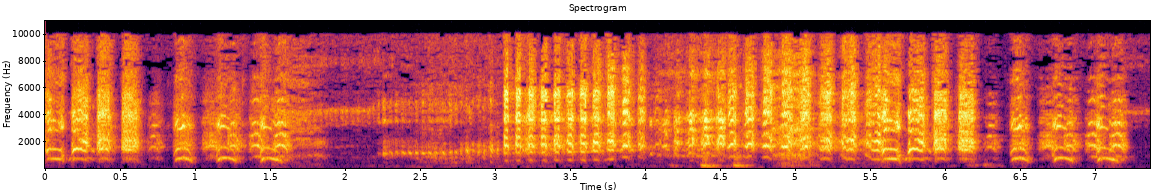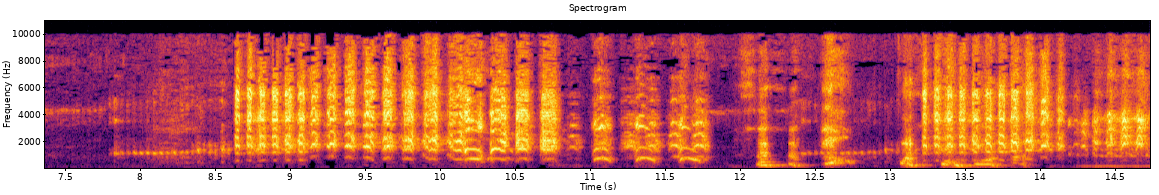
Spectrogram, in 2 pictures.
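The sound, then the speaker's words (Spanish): A mimicking bird imitates a kookaburra's laughing call: two long, dense bursts of rapid cackling notes, with shorter chattering and hooting calls before, between and after them. “de hecho es una imitación casi perfecta que engaña a los propios imitados. Aquí la vulgarmente llamada cucaburra. Escúchala, es increíble.”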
